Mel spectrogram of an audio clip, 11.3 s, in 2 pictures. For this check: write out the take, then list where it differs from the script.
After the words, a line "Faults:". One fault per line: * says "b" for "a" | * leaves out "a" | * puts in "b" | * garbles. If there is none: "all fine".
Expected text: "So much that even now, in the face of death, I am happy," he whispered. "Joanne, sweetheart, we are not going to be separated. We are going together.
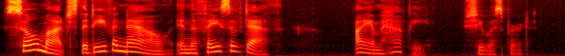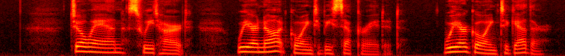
"So much that even now, in the face of death, I am happy," she whispered. "Joanne, sweetheart, we are not going to be separated. We are going together.
Faults:
* says "she" for "he"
